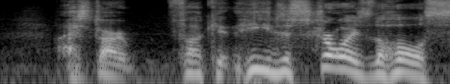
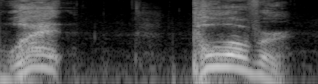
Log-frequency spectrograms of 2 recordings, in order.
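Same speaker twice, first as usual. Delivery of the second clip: higher, louder urgent call; higher, louder sudden command; urgent demand; 7 semitones higher, 7 dB louder than usual. Retold or imitated. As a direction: bark at the driver to stop. Retelling the shout at his friend.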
